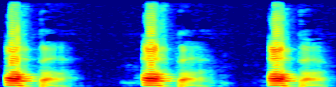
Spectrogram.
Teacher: there that for the r which was the first syllable ah my mouth came down lower and it was more stressed it was produced with more force and uh the schwa didn't come down as far and it was much less stressed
